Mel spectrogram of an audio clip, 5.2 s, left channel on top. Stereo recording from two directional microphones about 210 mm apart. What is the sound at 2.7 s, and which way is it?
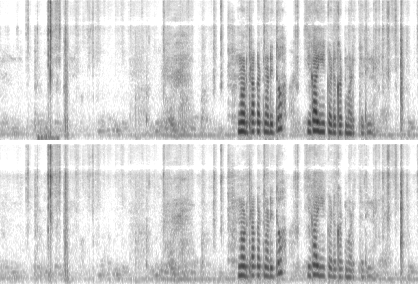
Speech, 25° left (ahead or behind).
